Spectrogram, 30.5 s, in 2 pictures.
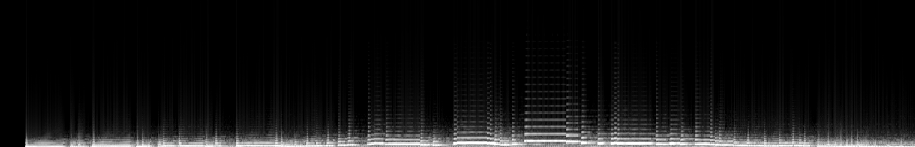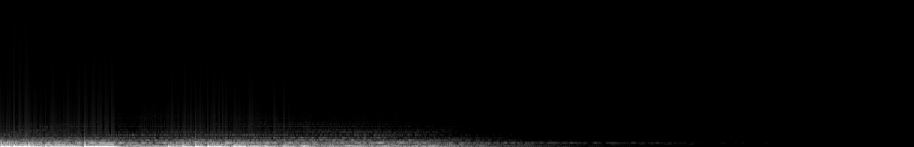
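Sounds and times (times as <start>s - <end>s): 
Behringer Kobol soft brass synthesizer JD990 patch: 0.4s - 25.0s.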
